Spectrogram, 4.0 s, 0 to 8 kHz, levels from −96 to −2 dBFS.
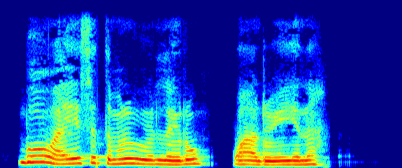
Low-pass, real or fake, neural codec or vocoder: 7.2 kHz; real; none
